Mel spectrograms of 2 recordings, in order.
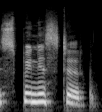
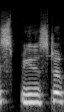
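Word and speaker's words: spinster: देखो स्पेलिंग में मतलब देख लो, कंफ्यूज मत होना कि मैम ने तो स्पिंस्टर का ओल्ड अनमैरिड वुमेन बताया, बट यहाँ पे आई नहीं लगा है ना। यहाँ पे ये स्पिंस्टर का मतलब होता है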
